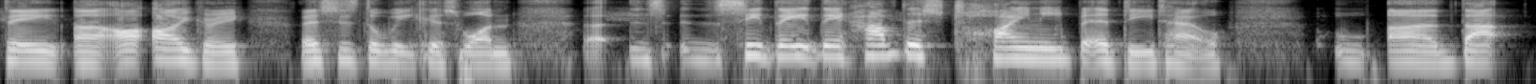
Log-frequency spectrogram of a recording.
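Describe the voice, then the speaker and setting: A man's voice: mid-range voice, unhurried, a bit bright, no room sound, studio quality. A man hosting a casual review chat, talking like an opinionated, emphatic fan. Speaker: host.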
